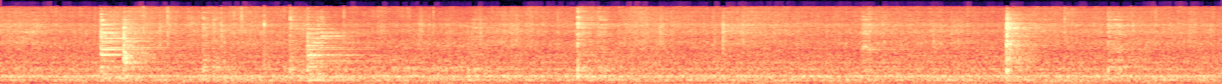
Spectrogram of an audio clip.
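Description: Grated coconut stirred into a sautéing vegetable mixture in a pan for salna, steady frying sizzle with a few sharp spoon scrapes and knocks against the pan, close and clear.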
